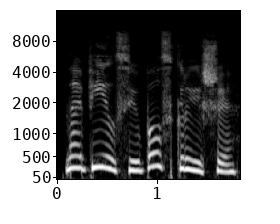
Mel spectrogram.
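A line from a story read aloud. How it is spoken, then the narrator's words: Laughing. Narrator (Russian): Нелли рассмеялась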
